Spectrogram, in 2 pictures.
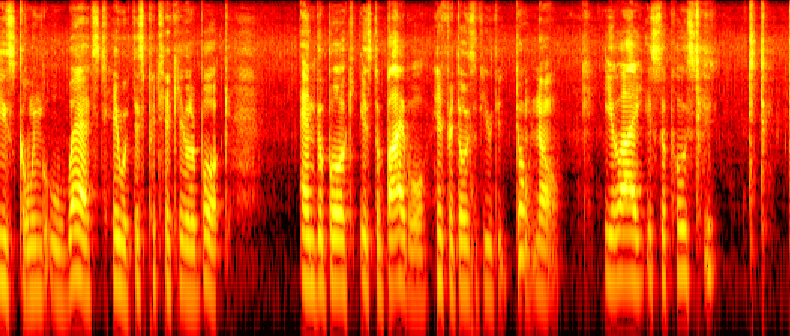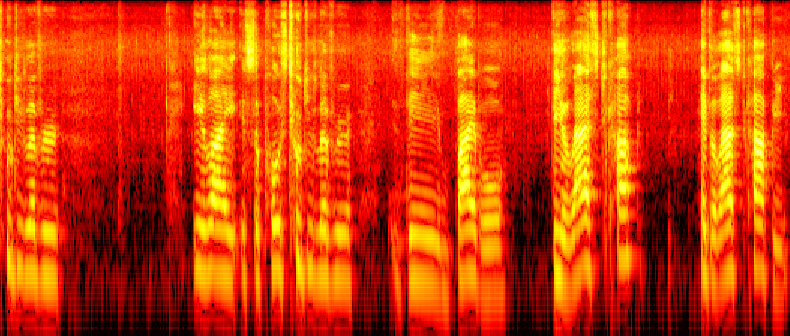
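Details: Stuttering in an adult male streamer who says he has a speech impediment that makes him stutter and trip over his words; finding: stuttering.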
